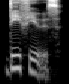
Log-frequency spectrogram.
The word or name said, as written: defuse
